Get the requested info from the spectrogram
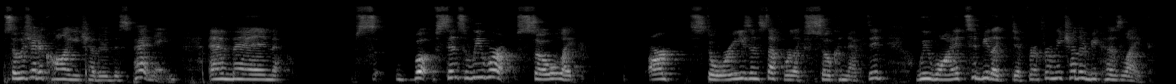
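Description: A woman's voice: on the high side, normal speed. A young American woman chatting casually and telling stories in a rambling, giggly way, with frequent "like". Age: young adult. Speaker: vlogger co-hosting with a friend. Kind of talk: casual chat, storytelling. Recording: roomy indoor echo.

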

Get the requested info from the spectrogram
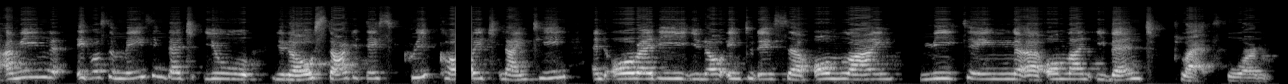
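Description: A woman with a high voice asks questions as a co-host. Her delivery is very slow and conversational, on an indoor video call. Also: poor audio. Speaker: interviewer, co-host. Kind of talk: conversational interviewing.

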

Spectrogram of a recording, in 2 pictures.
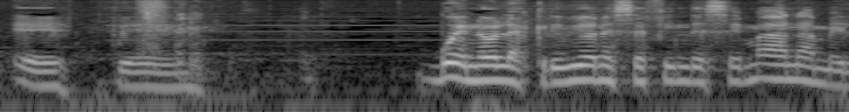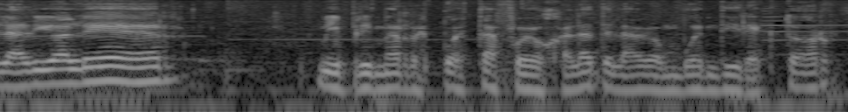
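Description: A man's voice: mid-range voice, normal speed, a little mellow. Older male director guest, Argentine accent, hesitant and thoughtful, studio mic, faint music. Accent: Argentine Spanish. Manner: thoughtful, many "este" fillers. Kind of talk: casual radio interview. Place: small radio studio. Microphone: studio mic with headphones.

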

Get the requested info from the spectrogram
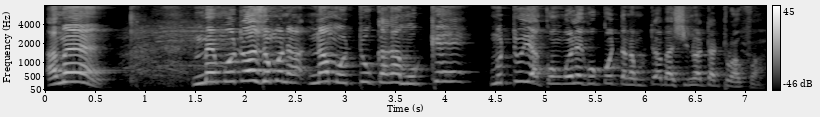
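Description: High-voiced animated preacher man. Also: moderate pace. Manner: animated, joking, switching between shouting and soft asides. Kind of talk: sermon. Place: outdoor church stage under a canopy. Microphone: stand microphone.

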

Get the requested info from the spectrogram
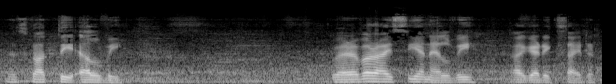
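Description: A man giving relaxed, chatty commentary while walking through a large indoor shopping mall, filming on a handheld phone. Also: lowish voice, measured pace, noisy background. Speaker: vlogger. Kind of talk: casual walking vlog narration. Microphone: handheld phone camera.

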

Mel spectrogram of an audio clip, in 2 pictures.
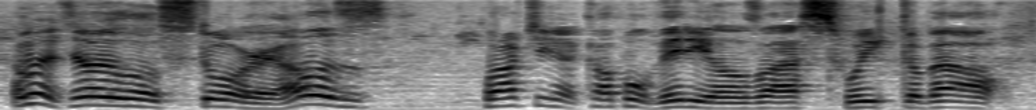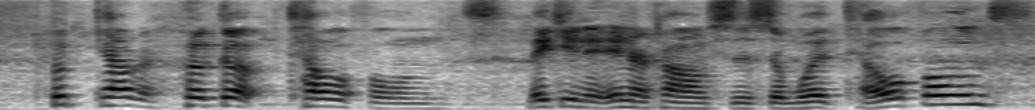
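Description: A man giving an informal hands-on demonstration of a homemade gadget, speaking from behind a handheld camera in a small bedroom. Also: on the high side. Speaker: video creator showing a homemade gadget. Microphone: handheld camera, operator behind it. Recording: noisy handheld camera with background hum.

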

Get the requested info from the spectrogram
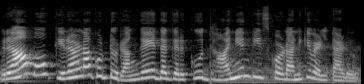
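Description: High-pitched, expressive woman storyteller. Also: brisk, soft background music. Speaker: narrator. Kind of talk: expressive scripted moral-story narration.

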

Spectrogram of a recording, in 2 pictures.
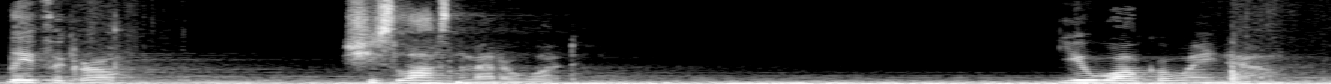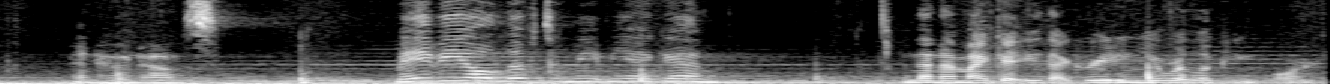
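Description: A woman acts out a poised female secret agent for a video game. She sounds smooth, guarded and slyly teasing. Her voice rings in a long hall reverb with music clearly playing behind it. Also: on the low side, lightly acted. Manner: smooth, sly, unhurried teasing delivery.

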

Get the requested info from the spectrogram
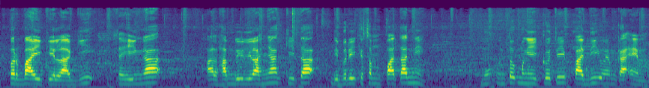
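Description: A woman who runs a small business, giving an interview testimonial. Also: medium pitch.

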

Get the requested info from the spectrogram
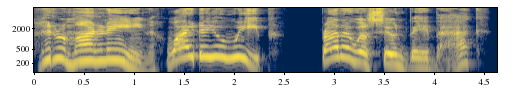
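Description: A kindly but worried storybook father , acted by a man. He is plaintive and questioning, with lively rises in a slightly husky voice. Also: very high-pitched, takes it slowly, voice pushed up, full character voice. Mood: tender.

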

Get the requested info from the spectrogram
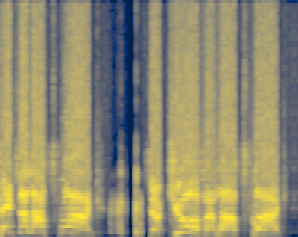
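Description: Screaming, high-pitched German army officer. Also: male voice, slow, raised voice, crowd noise, background noise. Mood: fierce, urgent. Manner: barking, emphatic, commanding. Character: fierce fanatical German army officer, barking battle orders. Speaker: game announcer. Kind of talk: shouted military game announcements.

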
